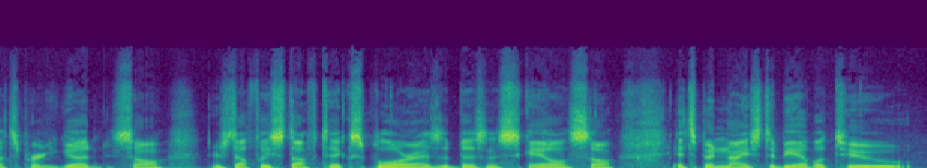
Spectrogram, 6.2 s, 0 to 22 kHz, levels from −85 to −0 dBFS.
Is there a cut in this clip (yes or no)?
no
